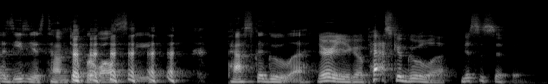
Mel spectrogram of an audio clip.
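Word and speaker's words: Pascagoula: uh pronounced the first place. It's not as easy as Tom Joberwalsski. Pasigula.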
